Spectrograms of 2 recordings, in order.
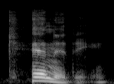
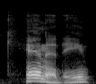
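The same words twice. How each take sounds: First: The first syllable sounds like 'ken'. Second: The first syllable sounds like 'can'. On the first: The speaker calls it wrong. "not Kennedy" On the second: The speaker calls it right. "make sure that's Kennedy ... with a C A N N I D Y"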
